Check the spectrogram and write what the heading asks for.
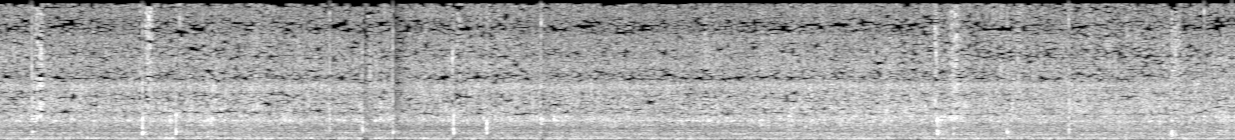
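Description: Yogurt marinade being mixed by hand in a small steel bowl: faint scattered clicks against the bowl over a steady hiss.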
